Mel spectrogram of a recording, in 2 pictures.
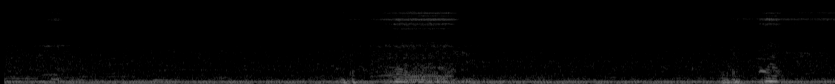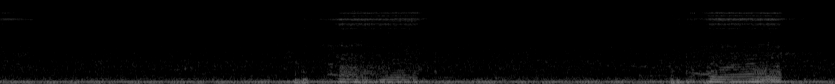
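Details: A man snoring in sleep: soft rattling snores about every four seconds, partly buried under a loud, steady hum.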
